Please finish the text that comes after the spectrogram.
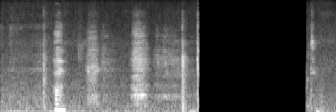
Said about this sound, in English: Hang on, I've got to sneeze.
